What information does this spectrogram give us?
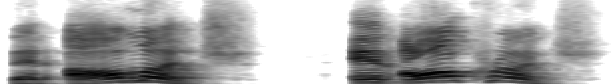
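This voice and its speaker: Woman acting out a loud, menacing storybook shark. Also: high voice, sing-song, extremely slow, voice pushed up, exaggerated voice. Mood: threatening. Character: big bad shark, male, menacing hungry bully. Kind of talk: children's storybook read-aloud.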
